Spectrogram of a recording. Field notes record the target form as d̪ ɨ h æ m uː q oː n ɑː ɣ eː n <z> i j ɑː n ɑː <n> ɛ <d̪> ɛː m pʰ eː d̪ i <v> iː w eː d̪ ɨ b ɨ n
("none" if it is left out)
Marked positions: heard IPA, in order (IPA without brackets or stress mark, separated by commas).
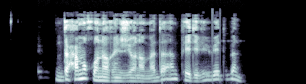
ʒ, m, d̪, v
